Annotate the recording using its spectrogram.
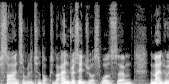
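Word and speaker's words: Andreas Idreos: um I you'll have to help me to pronounce the actual name of the chair that you currently occupy it's the Andreas idas chair of Science and religion do now Andreas idrus was um the man who endowed this chair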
